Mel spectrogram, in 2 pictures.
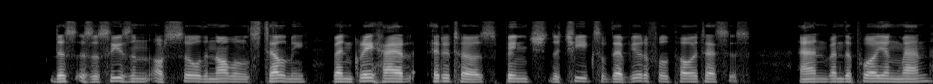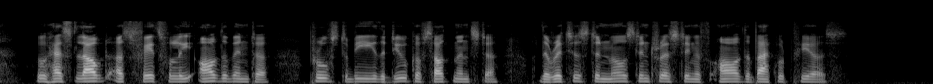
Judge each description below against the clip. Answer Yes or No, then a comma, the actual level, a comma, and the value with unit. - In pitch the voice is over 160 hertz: No, low, 135 Hz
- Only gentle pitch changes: Yes, narrow, 1.6 semitones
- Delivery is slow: No, average, 165 wpm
